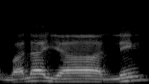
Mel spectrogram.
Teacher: یا کو ایک الف کی مقدار کھینچ کے پڑھنا ہے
